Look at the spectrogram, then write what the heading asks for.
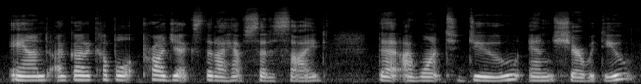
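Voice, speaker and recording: An older woman from Texas, hoarse, chatting casually to camera in a rambling way about her crafts and life. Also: on the low side. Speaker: beadwork vlogger.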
